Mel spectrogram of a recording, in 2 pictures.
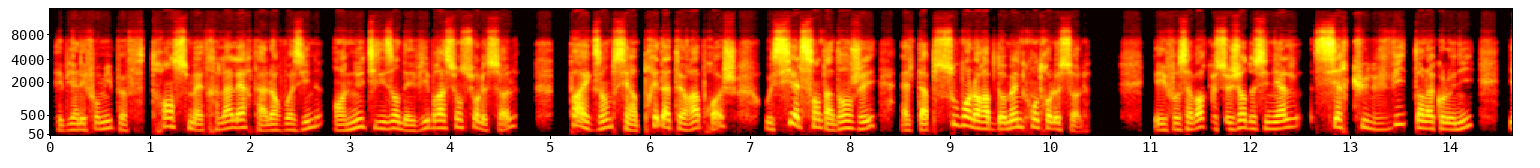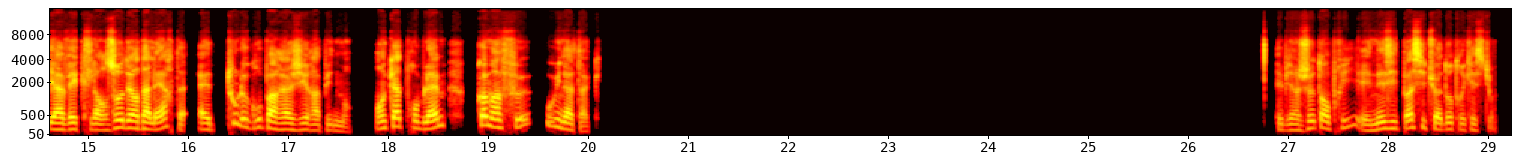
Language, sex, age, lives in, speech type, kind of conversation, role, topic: French, male, 40-44, France, read, expert-assistant, expert, Comment les fourmis communiquent-elles entre elles ?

